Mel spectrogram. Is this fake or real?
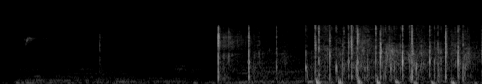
fake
